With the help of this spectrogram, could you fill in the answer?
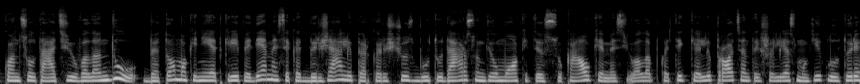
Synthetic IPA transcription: koːnsʊlˠt̪ɑːt̪sʲɪjuːʋɐlˠɐnd̪uːbʲɛt̪toːmoːkʲɪnʲeːjɐt̪kɾʲeːpʲeːd̪ʲeːmʲɛsʲikɐt̪bʲɪɾʲʒʲæːlʲiːpʲɛɾkɐɾʲʃʲt͡ʃʲʊs̬buːt̪uːd̪ɐrsʊŋʲɡʲɛʊmoːkʲit̪ʲɪssʊkɐʊkʲɛmʲeːsjṵɔlˠɐpkɐt̪ʲɪkʲkʲɛlʲɪpɾoːt͡s̪ʲɛnt̪ɐɪʃɐlʲiɛsmoːkʲiːklˠuːt̪ʊɾʲɪ

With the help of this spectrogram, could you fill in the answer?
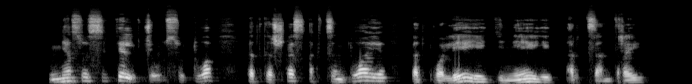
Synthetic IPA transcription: nʲɛsʊsʲɪt̪ʲɛlʲk̚ʲt͡ʃʲɛʊsʊt̪uɔ | kɐt̪kɐʃkɐsɐkt̪sʲɛnt̪uɔjɛ | kɐt̪poːlʲeːjɛɪɡ̪ʲɪnʲeːjɛɪɐɾt̪sʲɛnt̪ɾɐɪ

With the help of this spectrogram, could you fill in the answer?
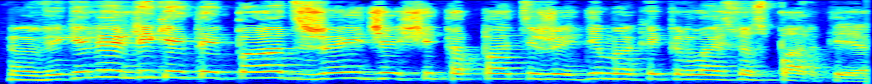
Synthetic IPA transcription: ʋʲeɡʲɛlʲelʲiːɡʲɛɪt̪ɐɪpɐt̪ʒɐɪd͡ʒʲɛʃʲit̪ɐpɑːt̪ʲiʒɐɪd̪ʲɪmɐːkɐɪpɪrlˠɐɪsʲʋʲeːspɑːɾʲt̪ʲɪjɛ

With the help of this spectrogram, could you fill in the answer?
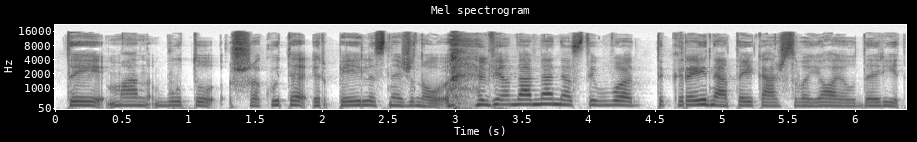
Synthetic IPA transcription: t̪ɐɪmɐnbuːt̪uʃɐkʊt̪ʲɛʔɪrpʲɛɪlʲɪsnʲɛʒʲɪnɐʊʋʲiɛnɐmʲɛnʲɛst̪ɐɪbuʋoːt̪ʲɪkrɐɪnʲɛt̪ɐɪkɑːɐʃsʋɐjoːjɛʊd̪ɐɾʲiːt̪

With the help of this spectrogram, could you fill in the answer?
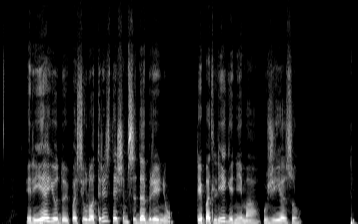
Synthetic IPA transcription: ɪɾjiɛjʊd̪ʊjpɐsʲuːlˠoːt̪ʲɾʲɪzʲd̪ʲɛʃʲɪmsʲɪd̪ɐbʲɾʲɪnʲuː | kɐɪpɐt̪ʲlʲiːɡʲɪnʲiːmɑːʊʒjiɛzʊ

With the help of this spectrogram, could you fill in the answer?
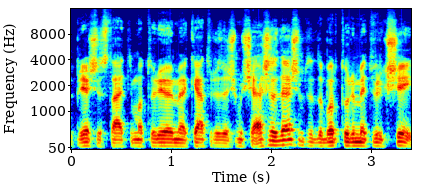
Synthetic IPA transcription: pʲɾʲiɛʃɪst̪ɑːt̪ʲiːmɑːt̪ʊɾʲeːjoːmʲɛkʲæːt̪ʊɾʲɛzd̪ʲæʃʲɪmʃʲæ̰ːʃʲɛzʲd̪ʲæːʃʲɪmt̪ɐɪd̪ɐbɐrt̪uːɾʲɪmʲɛɐt̪ʋʲɪɾʲkʃʲt͡ʃʲɛɪ

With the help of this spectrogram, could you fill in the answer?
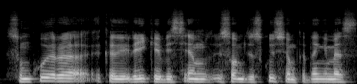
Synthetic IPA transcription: sʊŋkuiːɾɐkɐɾʲɛɪkʲɛʋʲɪsʲiɛmʋʲɪsoːmd̪ʲɪskʊsʲɪjoːmkɐd̪ɐŋʲɡʲɪmʲɛs

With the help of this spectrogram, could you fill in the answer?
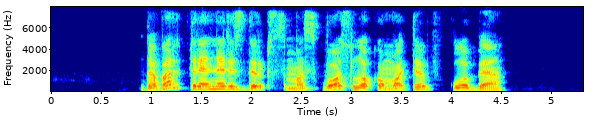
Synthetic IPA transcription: d̪ɐbɐɾt̪ʲɾʲɛnʲɛɾʲɪs̬d̪ʲɪɾpsmɐskʋoːslˠɔkɔmɔt̪ʲɪfklˠʊbʲɛ

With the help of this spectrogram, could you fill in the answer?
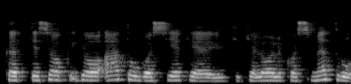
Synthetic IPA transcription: kɐt̪̚tʲiɛsʲoːkjoːʔɑːt̪ɐʊɡoːssʲiɛkʲɛːɪkʲɪkʲɛlʲoːlʲɪkoːsmʲæːt̪ɾuː

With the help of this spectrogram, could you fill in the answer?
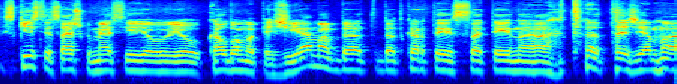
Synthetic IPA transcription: sʲkʲiːsʲt̪ʲɪsɐɪʃkʊmʲɛsjiːjɛʊjɛʊkɐlˠbomɐpʲiɛʒʲiɛmɐbʲɛt̪bʲɛt̪kɐrt̪ɐɪsɐt̪ʲɛɪnɐt̪ʰɐt̪ɐʒʲiɛmɐ

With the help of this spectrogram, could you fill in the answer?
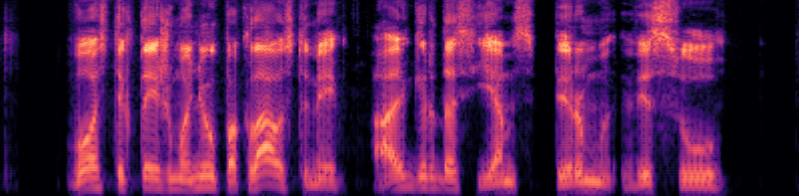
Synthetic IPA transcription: ʋoːst̪ʲɪkt̪ɐɪʒmoːnʲuːpɐklˠɐˑʊst̪ʊmʲɛɪ | ɐ̰lʲɡʲɪɾd̪ɐsjiɛmspʲɪɾmʋʲɪsuː

